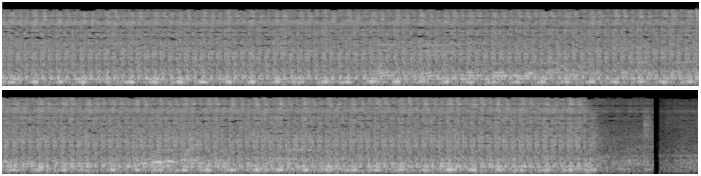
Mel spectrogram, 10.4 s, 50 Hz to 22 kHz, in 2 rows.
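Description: A 5mm and 9mm Latkan automatic computerized sequin machine runs with a fast, steady mechanical stitching rhythm that holds at a constant loud level before stopping abruptly near the end.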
